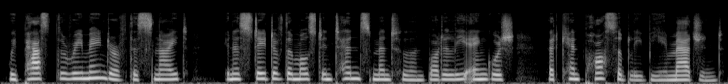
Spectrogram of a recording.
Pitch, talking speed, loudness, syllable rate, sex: 235 Hz, 190 wpm, -20 LUFS, 5.9 syllables/s, female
